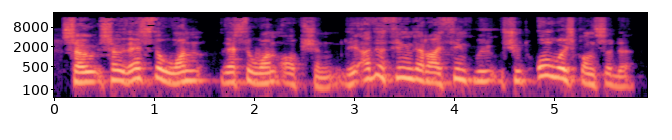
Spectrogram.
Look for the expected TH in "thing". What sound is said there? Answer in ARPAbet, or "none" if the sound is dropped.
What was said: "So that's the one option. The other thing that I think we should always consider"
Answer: TH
